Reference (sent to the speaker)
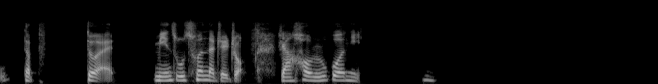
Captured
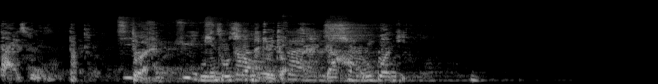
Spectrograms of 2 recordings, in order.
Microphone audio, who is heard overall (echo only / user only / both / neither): both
